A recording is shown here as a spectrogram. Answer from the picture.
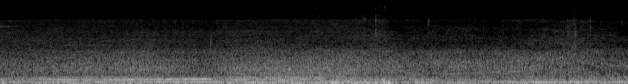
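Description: Road traffic: a steady low rumble with a vehicle engine's hum that stops a little after two seconds in.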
